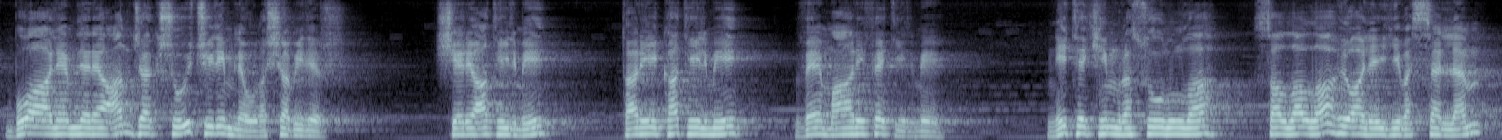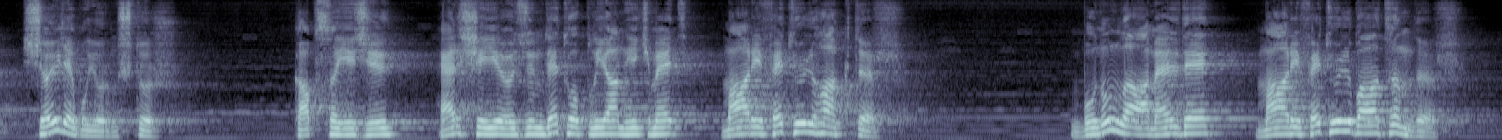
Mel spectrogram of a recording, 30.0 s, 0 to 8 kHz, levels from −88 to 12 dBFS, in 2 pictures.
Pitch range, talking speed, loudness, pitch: 130-150 Hz, 70 wpm, -12 LUFS, 140 Hz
